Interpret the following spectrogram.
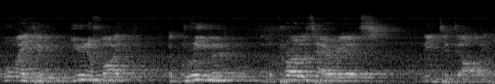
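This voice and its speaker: A man's voice: on the high side, lively intonation, a little slow, a little hiss or hum. Sardonic young man doing stand-up. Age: 20s. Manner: sardonic, rambling, bursts into shouting. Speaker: stand-up comedian. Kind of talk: live stand-up set. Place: live comedy venue. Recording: echoey hall from far off, crowd.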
